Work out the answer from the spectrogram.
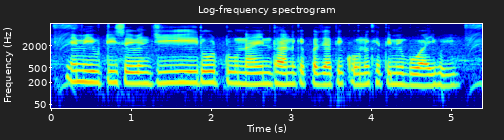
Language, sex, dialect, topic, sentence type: Bhojpuri, female, Northern, agriculture, question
